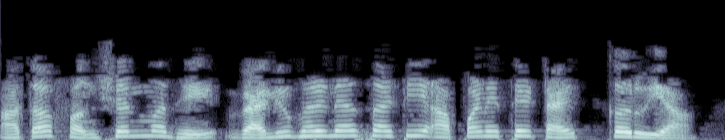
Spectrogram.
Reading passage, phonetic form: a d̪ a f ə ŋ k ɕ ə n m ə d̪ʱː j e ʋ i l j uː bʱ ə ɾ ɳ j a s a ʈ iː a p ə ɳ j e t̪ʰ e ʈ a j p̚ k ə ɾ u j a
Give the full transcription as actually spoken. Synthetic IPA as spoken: a t̪ a f ə ŋ k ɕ ə n m ə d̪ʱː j e ʋ æ l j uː bʱ ə ɾ ɳ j a s a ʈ iː a p ə ɳ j e t̪ʰ e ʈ a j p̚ k ə ɾ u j a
